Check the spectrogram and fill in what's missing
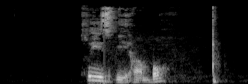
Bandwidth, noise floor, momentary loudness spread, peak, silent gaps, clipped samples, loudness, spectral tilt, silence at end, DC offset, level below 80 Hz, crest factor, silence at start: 16.5 kHz; -74 dBFS; 14 LU; 0 dBFS; none; under 0.1%; -19 LUFS; -3.5 dB/octave; 0.3 s; under 0.1%; -56 dBFS; 22 dB; 0.8 s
